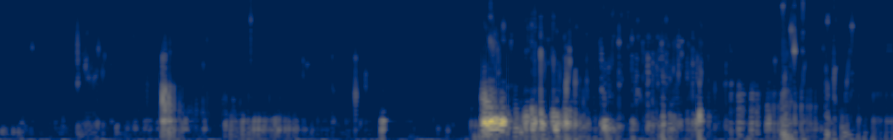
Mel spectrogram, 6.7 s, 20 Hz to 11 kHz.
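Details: Continuous low gurgling and bubbling rumbles with a louder surge midway, recorded during a 20-minute session of stomach growling; ordinary borborygmi.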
